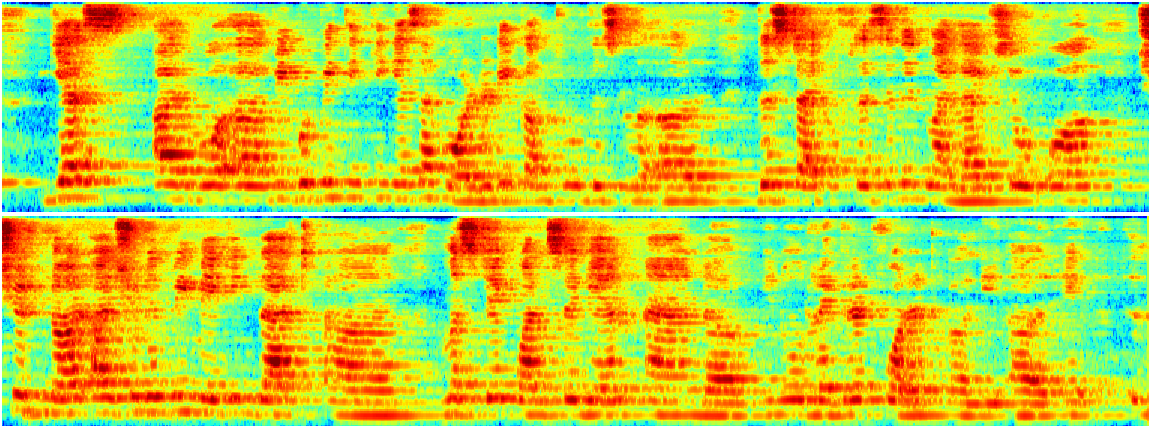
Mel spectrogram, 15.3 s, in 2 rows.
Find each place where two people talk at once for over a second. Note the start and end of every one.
none

